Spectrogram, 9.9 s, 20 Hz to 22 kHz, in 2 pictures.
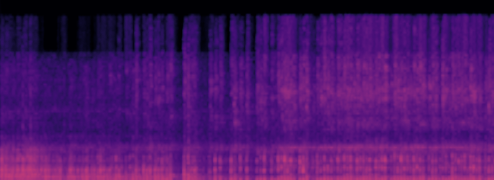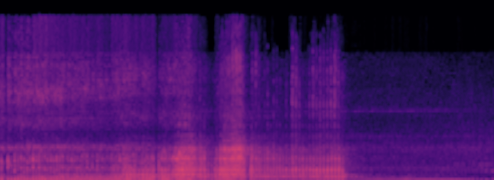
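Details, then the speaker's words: Abandoned Mazda RX7 rotary with new full exhaust, no timing in map yet: loud, fast, uneven idle well above normal, then dropping off; high idle from untuned base map. "Actually, there's no timing in it right now, so it's really just idle, fueling, and just things like that. It's idling rather high, but I don't r"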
